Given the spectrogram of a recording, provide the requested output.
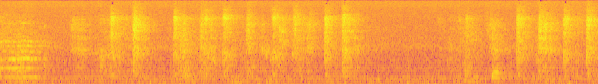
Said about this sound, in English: Dad, you forgot to put your trash out. No, I didn't. Yes, you did. I hear the trash truck.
